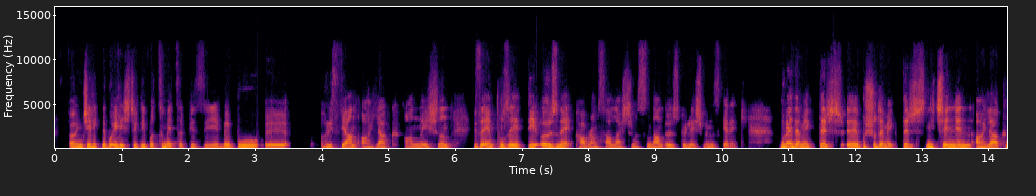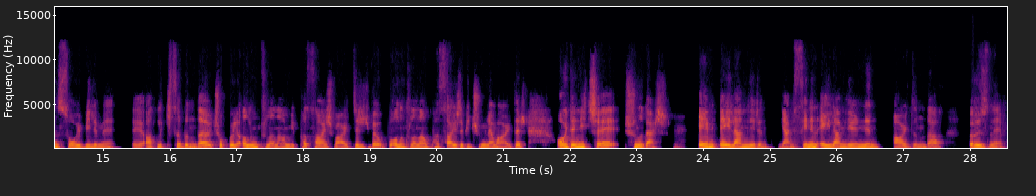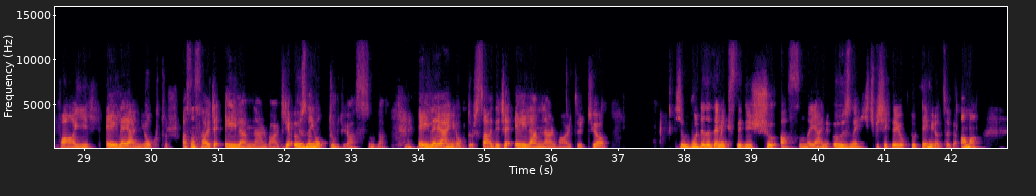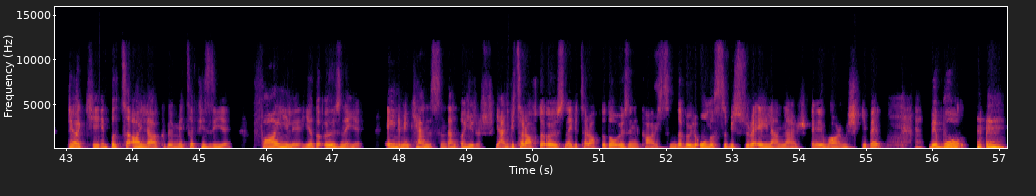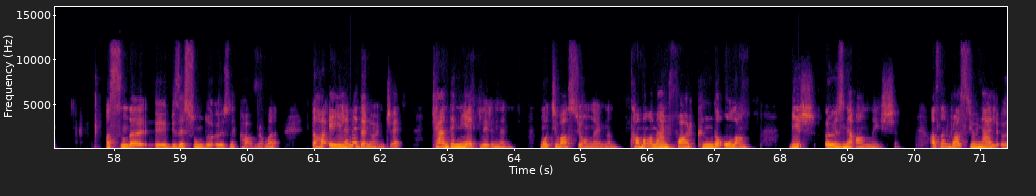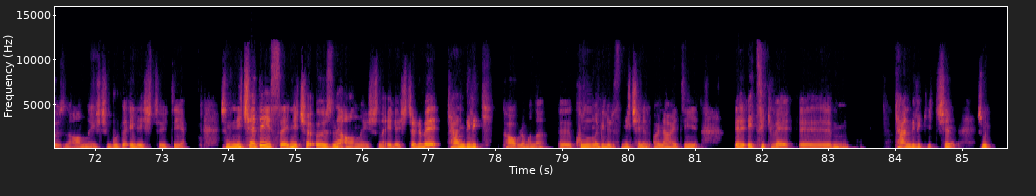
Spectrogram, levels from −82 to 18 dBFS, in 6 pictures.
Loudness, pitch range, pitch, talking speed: -16 LUFS, 170-245 Hz, 200 Hz, 115 wpm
